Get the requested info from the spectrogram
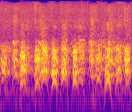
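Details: Amos, a black Giant Schnauzer, gives a fast, continuous run of rough, overlapping barks at a steady rapid pace, loud throughout with hardly any gaps.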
